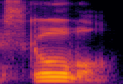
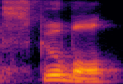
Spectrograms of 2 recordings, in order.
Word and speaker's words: Skubal: do just Jackson holiday straight up for Terk scoble nah it's not enough so I don't think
